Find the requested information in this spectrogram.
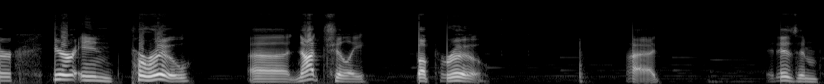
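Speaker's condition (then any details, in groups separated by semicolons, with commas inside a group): No condition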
